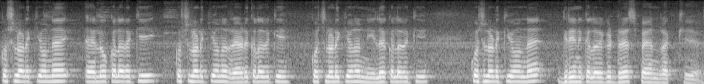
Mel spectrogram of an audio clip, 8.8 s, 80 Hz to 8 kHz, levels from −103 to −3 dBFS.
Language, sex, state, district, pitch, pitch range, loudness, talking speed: Hindi, male, Uttar Pradesh, Lalitpur, 180 Hz, 170-185 Hz, -13 LUFS, 190 wpm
